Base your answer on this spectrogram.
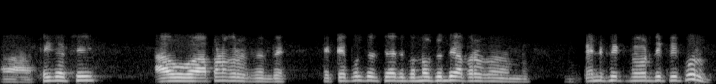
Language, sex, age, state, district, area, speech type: Odia, male, 45-60, Odisha, Koraput, urban, conversation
